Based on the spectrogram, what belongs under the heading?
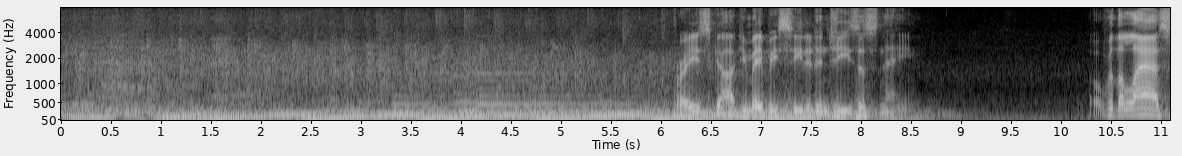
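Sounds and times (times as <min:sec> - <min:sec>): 
audience clapping hands: 0:00.0 - 0:07.9
speech: 0:06.2 - 0:08.6, 0:10.4 - 0:11.0.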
